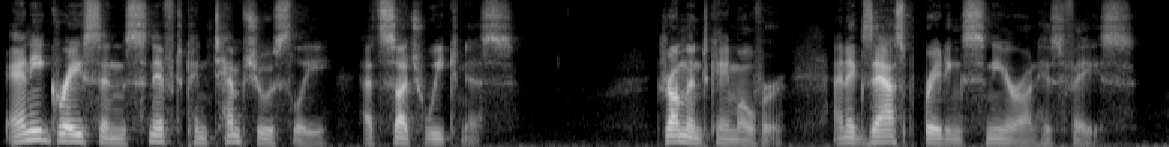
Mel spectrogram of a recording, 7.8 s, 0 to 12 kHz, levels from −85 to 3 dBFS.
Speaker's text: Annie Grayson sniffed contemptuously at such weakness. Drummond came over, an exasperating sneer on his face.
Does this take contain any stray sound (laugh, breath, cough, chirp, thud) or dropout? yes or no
yes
